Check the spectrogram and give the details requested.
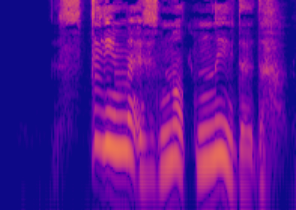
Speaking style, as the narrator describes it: Adhara said through gritted teeth

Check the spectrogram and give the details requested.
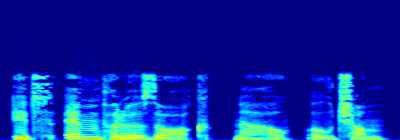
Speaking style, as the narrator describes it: he said through gritted teeth

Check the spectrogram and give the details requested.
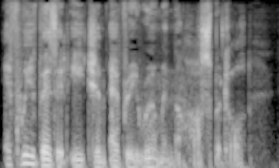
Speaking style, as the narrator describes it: Klaus whispered to his sister

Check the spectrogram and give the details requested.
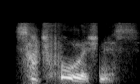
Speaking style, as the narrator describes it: Eugen cried

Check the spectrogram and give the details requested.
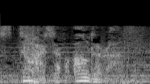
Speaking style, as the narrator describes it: he breathed

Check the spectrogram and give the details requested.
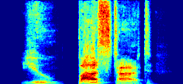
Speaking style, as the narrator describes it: Jean roared

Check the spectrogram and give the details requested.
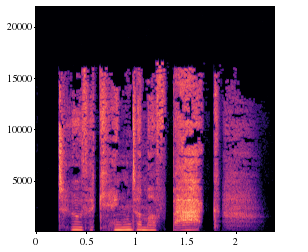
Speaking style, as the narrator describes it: I whispered

